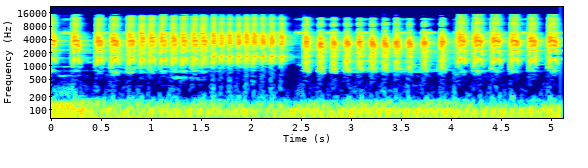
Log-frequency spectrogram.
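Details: Female greater green leafbird calling for the male with rapid, rasping pulsed notes repeated in quick rows. One brief pause falls partway through, over a constant low background hum.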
